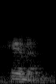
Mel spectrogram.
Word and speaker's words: Hannam: enjoy today's show today with me Dr Paul Hanam did I pronounce that correctly yes sir perfect awesome awesome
